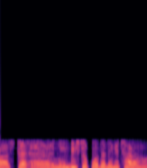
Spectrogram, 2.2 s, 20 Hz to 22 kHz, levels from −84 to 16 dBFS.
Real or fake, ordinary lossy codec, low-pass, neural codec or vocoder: fake; none; 3.6 kHz; vocoder, 22.05 kHz, 80 mel bands, HiFi-GAN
